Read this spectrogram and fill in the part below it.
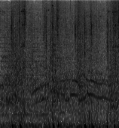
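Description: Vlandian horse hooves thudding in Mount & Blade II Bannerlord, a quick run of dull, rhythmic clip-clop beats close by with a faint whinny-like tone above.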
